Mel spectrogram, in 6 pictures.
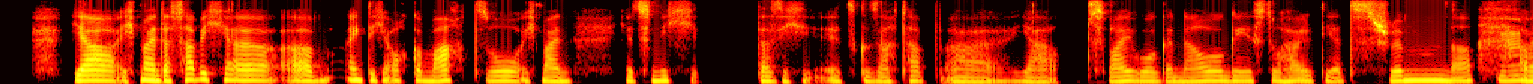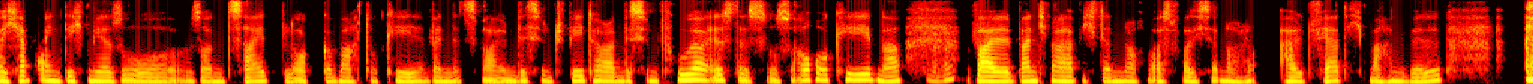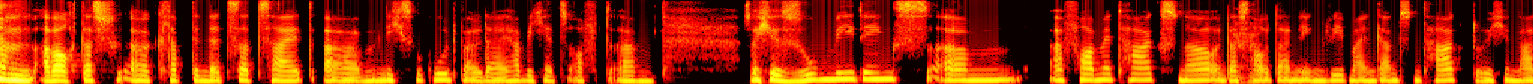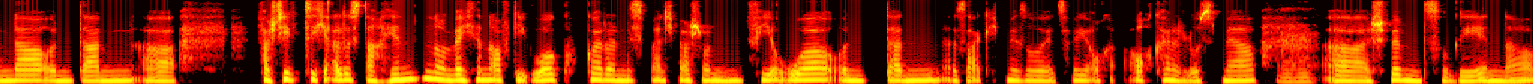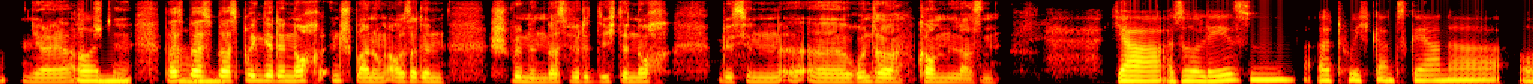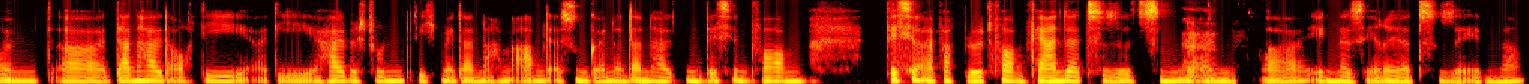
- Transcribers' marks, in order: throat clearing
- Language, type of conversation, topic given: German, advice, Wie kann ich zuhause besser entspannen und vom Stress abschalten?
